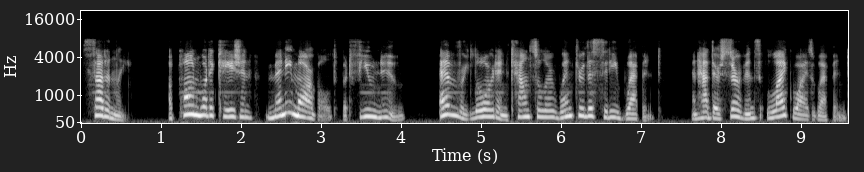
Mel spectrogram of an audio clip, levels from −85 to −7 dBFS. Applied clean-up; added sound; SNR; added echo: neural diffusion model UNIVERSE++.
